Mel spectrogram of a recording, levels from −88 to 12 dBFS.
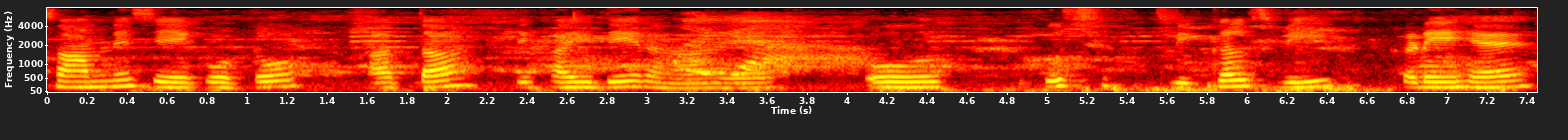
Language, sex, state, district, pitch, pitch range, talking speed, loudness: Hindi, female, Haryana, Charkhi Dadri, 190 Hz, 185-205 Hz, 120 wpm, -17 LUFS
